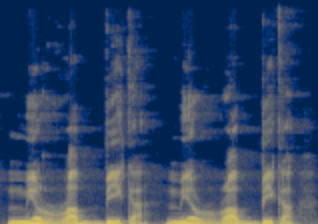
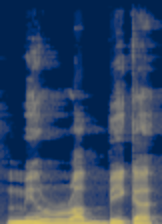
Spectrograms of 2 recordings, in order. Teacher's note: غنہ ہم نے نہیں کرنا، یہاں پر صرف ادغام ہوگا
